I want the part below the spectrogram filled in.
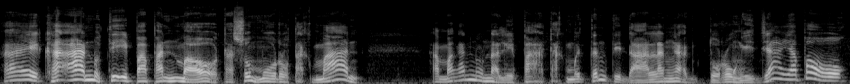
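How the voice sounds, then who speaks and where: A man's voice: a little high, very animated, unhurried, a bit bright, no room sound, heavily acted. An actor with a Filipino accent playing a folksy, forgetful village grandfather in a radio comedy drama. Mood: folksy, musing. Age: older.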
